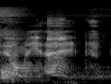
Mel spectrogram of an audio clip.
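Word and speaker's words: με: Well, it's like not M-A-Y in the pronunciation. This one's M-E-H. Like, meh.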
